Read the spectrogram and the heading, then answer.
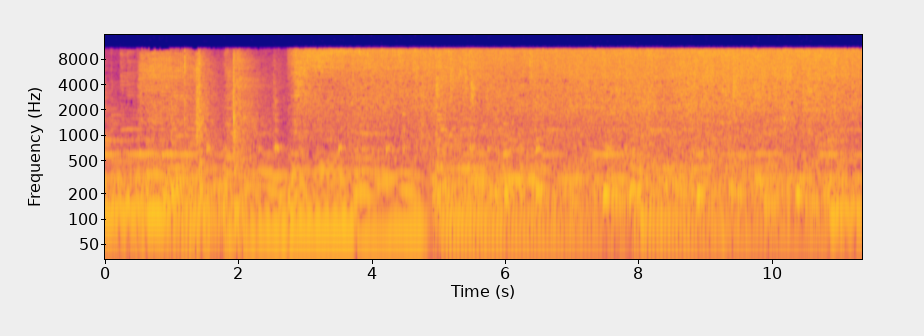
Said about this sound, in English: Mom, the shower's cold. Oku ha? The water's momoko, mom. I think you should check the gas bottle.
